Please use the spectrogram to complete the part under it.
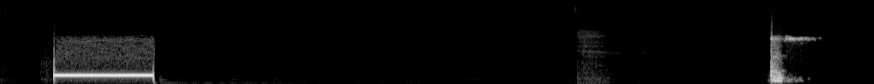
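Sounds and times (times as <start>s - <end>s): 
telephone ringback tone: 0.6s - 1.6s.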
